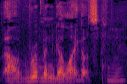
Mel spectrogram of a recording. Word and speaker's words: Ruben Gallego: And Diane mentioned Arizona earlier, Ruben Gallegos. Am I pronouncing his name correctly?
